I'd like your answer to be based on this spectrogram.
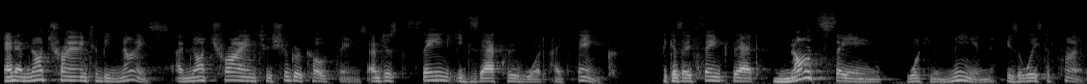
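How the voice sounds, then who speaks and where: A woman's voice: deep voice, unhurried, darkish tone. A woman from Russia, live streaming, reading viewer comments and giving blunt, opinionated views.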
